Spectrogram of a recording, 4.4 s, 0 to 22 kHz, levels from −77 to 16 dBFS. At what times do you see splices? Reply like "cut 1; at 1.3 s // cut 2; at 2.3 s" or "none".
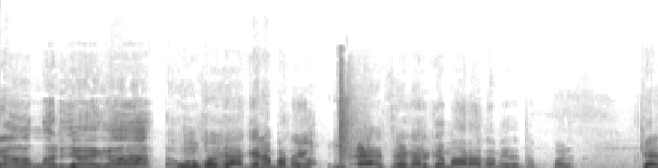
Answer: cut 1; at 1.1 s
